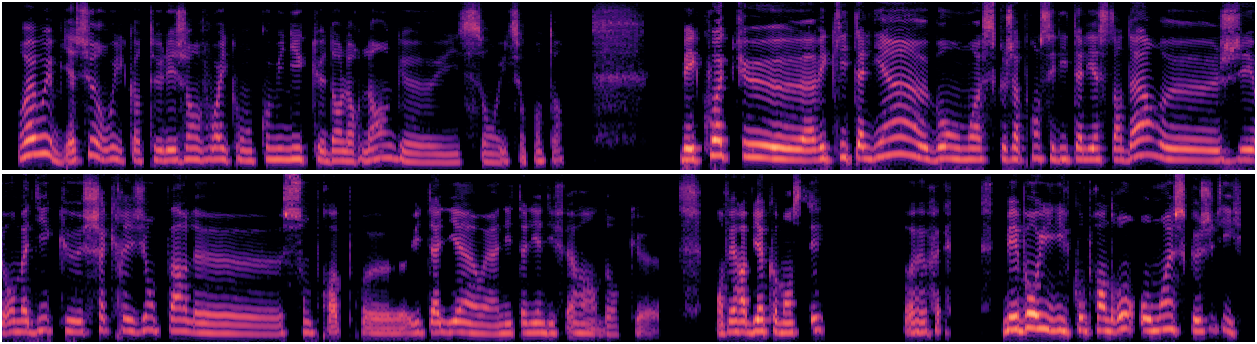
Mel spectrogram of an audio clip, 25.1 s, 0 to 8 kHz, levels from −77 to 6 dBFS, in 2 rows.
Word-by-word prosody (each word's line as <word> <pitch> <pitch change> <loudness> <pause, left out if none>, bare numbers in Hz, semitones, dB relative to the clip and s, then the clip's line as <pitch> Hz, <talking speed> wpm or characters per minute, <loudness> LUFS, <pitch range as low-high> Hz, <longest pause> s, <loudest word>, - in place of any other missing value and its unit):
Ouais 260 +6 +6
oui, 300 -1 +1
bien 165 +1 -3
sûr. 230 +2 -3
Oui, 195 -3 -5
quand, 175 +2 -10
heu, 185 - -2
les 185 +1 +1
gens 200 +1 -2
voient 195 +1 -3
qu'on 175 -2 -7
communique, 195 +2 -2
heu, 180 - -2
dans 175 +1 -3
leur 165 +3 -4
langue, 205 +4 -6
heu, 145 -3 -7
ils 145 +1 -11
sont 150 -1 -5
ils 160 - -11
sont - - -7
contents. 170 0 -12 1.2
Mais 195 0 +9
quoique, 260 +4 +4
heu, 205 -5 +7
avec 190 +2 +1
l'italien, 240 +5 0
heu, 210 - +4
bon, 205 +2 +1
moi 195 0 -1
ce 205 - -2
que 205 - -3
j'apprends 200 +2 -4
c'est 205 0 -2
l'italien 195 0 -1
standard. 225 +8 -2
Heu, 190 -3 0
j'ai 185 +1 -1
on 185 +3 -4
m'a 190 0 0
dit 205 +4 -7
que 195 -2 -4
chaque 205 +2 -3
région 215 0 -5
parle, 205 -2 -4
heu, 155 -4 -5
son 175 +1 -1
propre, 95 - -8
heu, 85 -1 -5 0.2
italien, 180 -1 -1
ouais, 155 -1 -6
un 155 +2 -6
italien 175 +1 -3
différent 170 0 -6
donc, 145 -2 -14
heu, - - -13 0.6
on - - -4
verra 190 0 +2
bien 200 +3 +5
comment 180 -4 -1
c'est. 210 +4 -4 0.8
Ouais, 180 -1 -3
ouais. - - -9 0.6
Mais 225 +3 +7
bon, 255 +4 +11
ils 230 -4 +4
ils 200 -2 +1
comprendront 220 +3 +1
au 210 -1 +5
moins 235 +3 +1
ce 210 - +2
que 200 - +1
je 200 +3 -4
dis, 210 -7 -10
195 Hz, 175 wpm, -22 LUFS, 175-210 Hz, 1.2 s, bon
